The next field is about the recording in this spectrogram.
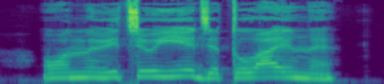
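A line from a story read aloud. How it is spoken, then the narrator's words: Hoarse. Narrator (Russian): прохрипел Витус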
